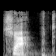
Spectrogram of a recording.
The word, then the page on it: chapped: anglais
